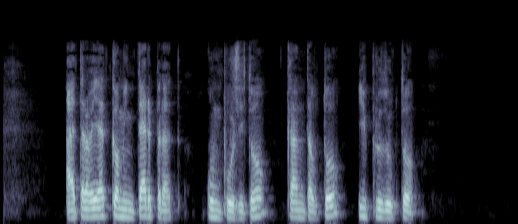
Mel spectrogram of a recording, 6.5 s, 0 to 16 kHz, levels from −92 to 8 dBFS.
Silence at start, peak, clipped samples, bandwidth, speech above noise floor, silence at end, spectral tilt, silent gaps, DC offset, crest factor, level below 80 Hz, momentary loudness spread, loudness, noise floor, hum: 0.8 s; -2 dBFS; under 0.1%; 7.8 kHz; 73 dB; 1.3 s; -7 dB/octave; none; under 0.1%; 18 dB; -58 dBFS; 10 LU; -18 LUFS; -89 dBFS; none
